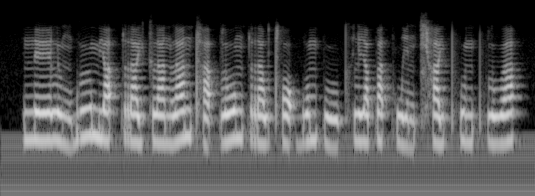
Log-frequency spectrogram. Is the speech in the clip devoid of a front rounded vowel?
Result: yes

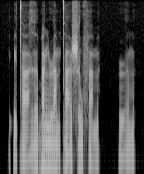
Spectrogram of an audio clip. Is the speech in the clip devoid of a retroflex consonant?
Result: no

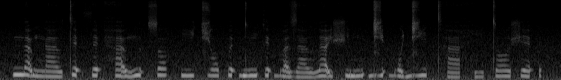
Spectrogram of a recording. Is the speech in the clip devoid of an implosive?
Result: yes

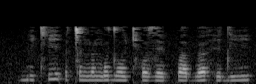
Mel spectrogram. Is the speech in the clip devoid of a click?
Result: no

